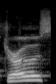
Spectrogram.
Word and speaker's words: Droz: entire life it's dro the Z is silent so Dro so all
